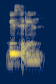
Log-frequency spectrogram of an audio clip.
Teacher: El acento está en la primera sílaba.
